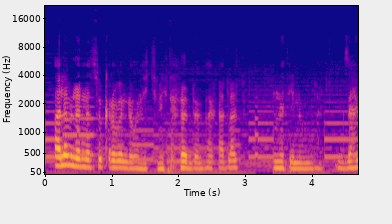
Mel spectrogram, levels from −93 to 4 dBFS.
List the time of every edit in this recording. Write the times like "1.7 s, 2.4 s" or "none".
3.3 s

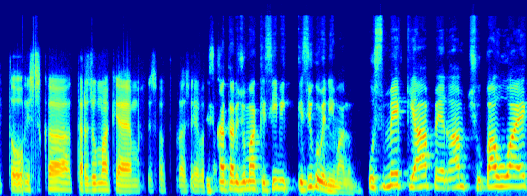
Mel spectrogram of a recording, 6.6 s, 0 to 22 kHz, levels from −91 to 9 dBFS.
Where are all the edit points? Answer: 4.4 s

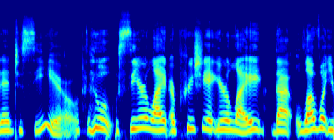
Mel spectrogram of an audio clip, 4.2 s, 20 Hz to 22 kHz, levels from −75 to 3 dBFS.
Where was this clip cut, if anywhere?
none

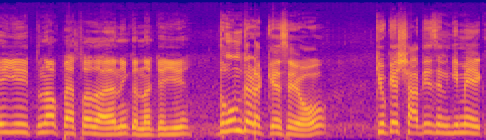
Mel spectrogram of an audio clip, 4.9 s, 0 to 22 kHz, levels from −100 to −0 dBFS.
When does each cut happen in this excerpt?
2.1 s

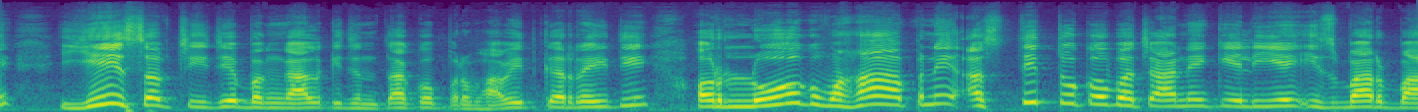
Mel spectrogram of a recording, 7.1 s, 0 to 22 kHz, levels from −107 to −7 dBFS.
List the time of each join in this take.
none

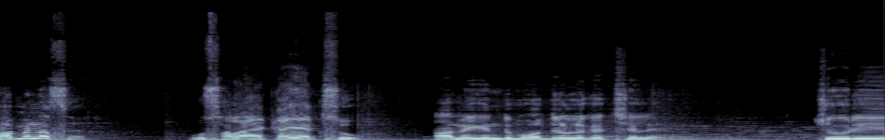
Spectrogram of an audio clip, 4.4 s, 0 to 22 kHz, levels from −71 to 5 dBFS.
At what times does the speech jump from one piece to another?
2.0 s

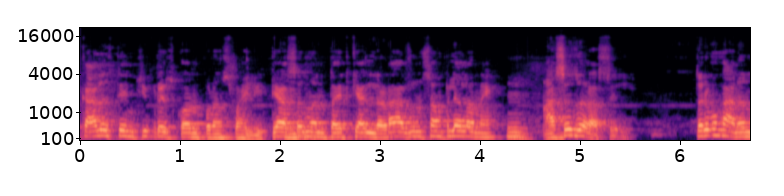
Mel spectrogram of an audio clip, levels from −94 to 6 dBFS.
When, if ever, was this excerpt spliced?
4.4 s

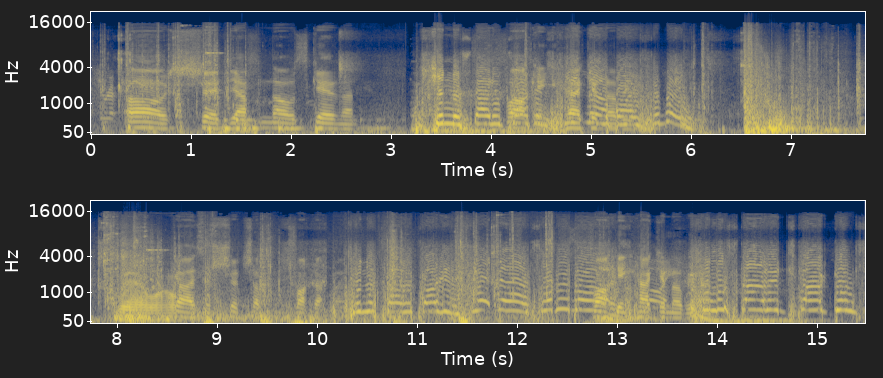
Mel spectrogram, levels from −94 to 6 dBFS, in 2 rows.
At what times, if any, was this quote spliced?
none

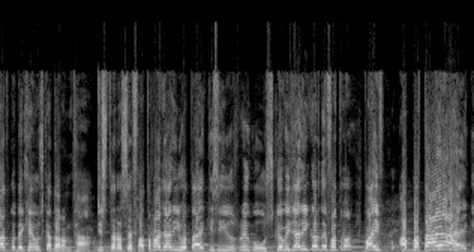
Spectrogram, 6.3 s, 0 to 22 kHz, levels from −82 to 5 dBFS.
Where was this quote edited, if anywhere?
1.3 s, 4.8 s

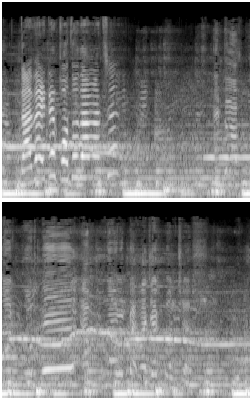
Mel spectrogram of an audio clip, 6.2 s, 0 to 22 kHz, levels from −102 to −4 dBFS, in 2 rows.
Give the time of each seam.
none

